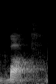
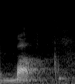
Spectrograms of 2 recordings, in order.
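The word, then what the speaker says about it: but: Например, э, слово там бат, да, оно пишется b u читается бат. А точно так же пишется слово пут, p u Это бат, а это пут.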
